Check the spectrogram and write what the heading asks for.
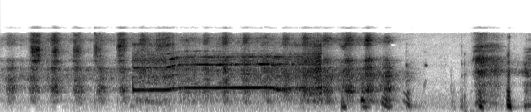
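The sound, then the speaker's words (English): A steam train whistle blows one long, steady tone with a slight upward bend, rising over rhythmic chuffing and hissing steam, then the whistle stops while the chugging carries on. “Train's been delayed, but it's arriving at the station.”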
